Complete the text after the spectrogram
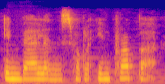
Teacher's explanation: Nhưng mà khi gắn trước polite là một âm môi đó, thì chúng ta sẽ có cái biến thể hình vị là im. Tại vì m, p đều là hai âm môi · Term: assimilation of place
